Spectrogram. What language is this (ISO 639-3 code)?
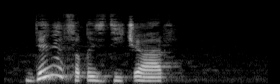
kbd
